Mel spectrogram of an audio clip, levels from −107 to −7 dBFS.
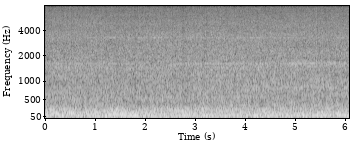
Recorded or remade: recorded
